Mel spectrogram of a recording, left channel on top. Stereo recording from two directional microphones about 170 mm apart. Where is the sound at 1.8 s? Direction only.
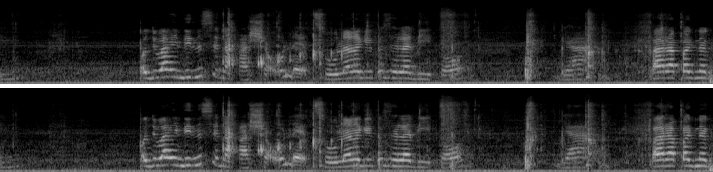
15° right (ahead or behind).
